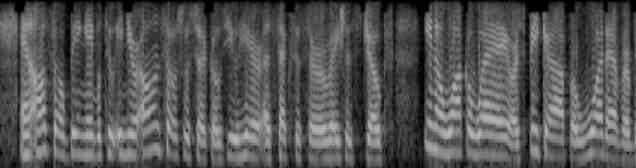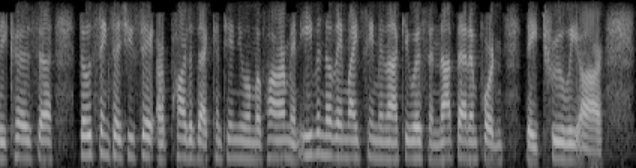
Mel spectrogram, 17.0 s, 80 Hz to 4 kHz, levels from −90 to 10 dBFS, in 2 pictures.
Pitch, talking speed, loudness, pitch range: 180 Hz, 195 wpm, -24 LUFS, 165-205 Hz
